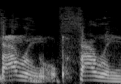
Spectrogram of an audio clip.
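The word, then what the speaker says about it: Pharrell: You mean Farrell Williams? Oh, thank you. Oh, you Frell Williams. Say it right now.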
